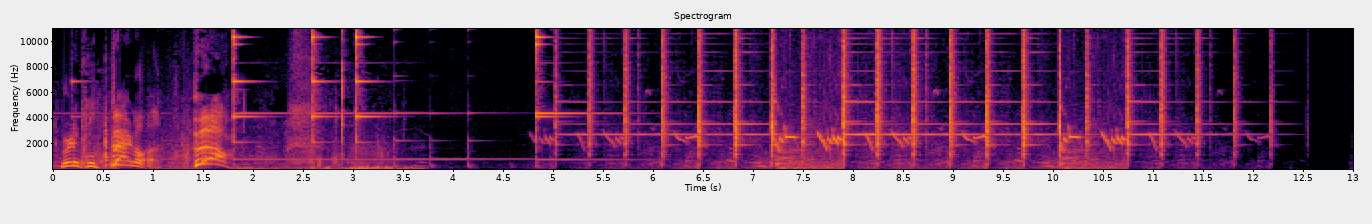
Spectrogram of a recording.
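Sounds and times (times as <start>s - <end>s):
hammer ringing on anvil: 3.7s - 10.2s, 10.8s - 12.2s.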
